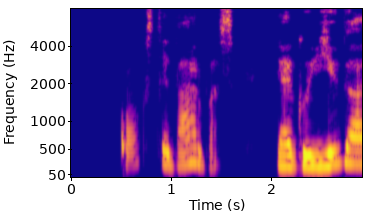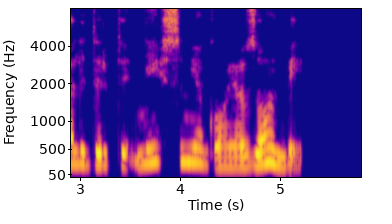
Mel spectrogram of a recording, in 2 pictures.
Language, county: Lithuanian, Kaunas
